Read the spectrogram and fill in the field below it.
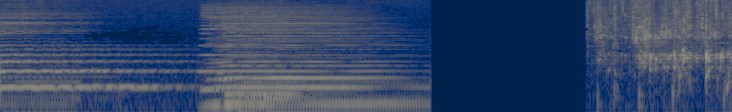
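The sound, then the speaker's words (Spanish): A song with sustained tones ends abruptly, then after a short silence a steady rush of bubbling water starts up as more water is heated for mate, like water heating in a kettle, continuing to the end. “Ya calentamos más agua.”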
